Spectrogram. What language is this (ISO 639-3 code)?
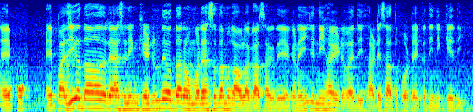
pan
